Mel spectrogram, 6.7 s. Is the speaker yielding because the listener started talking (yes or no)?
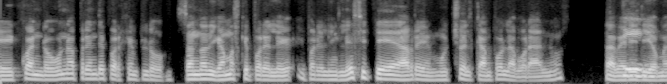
yes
